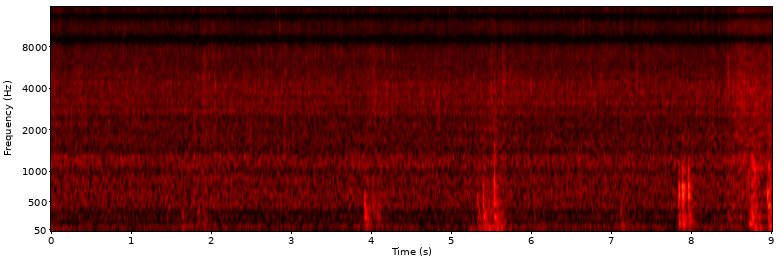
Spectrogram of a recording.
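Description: Minced meat (keema) frying in a pot with a steady sizzle, while chunks of raw potato are dropped in by hand, making a few soft knocks about four and five and a half seconds in and a louder pair near the end.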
